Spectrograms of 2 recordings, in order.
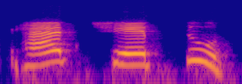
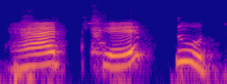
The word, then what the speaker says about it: Hatshepsut: Yes, Hatshepsut. Hatshepsut. Okay, this is how you should pronounce it.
